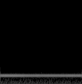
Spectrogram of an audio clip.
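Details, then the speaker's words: A steady, pure, mid-pitched tuning-fork tone placed behind the ear in a role-played hearing test for mild hearing loss, which the examiner attributes to wax buildup. "So if you listen, it's got mini vibrations in it, and it helps us to identify when you can no longer hear the sound."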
